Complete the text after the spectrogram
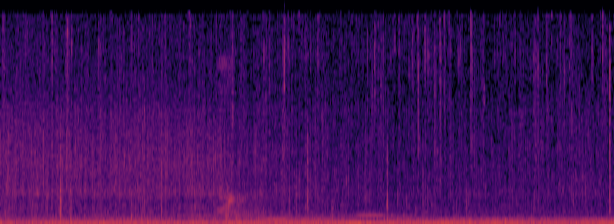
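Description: Dry grass burns with crackling, roaring flames.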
